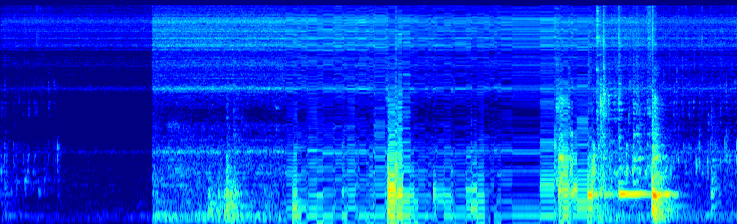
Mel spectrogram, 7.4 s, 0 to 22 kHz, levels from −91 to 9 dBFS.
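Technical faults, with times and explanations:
0.00 to 1.52 s, one channel inverted: the sound drops by about 15 dB and turns faint, as if most of it has been scooped out. That's likely one stereo channel with its polarity flipped. When the two sides are summed to mono, everything they share cancels, and what survives is only the small difference between them, a faint residue of the real sound rather than the full thing.
2.87 to 5.93 s, robotic sound from repeated short buffers: the sound takes on a rigid, metallic buzz pitched at 100 Hz that loosely tracks the underlying audio but loses its natural texture. This is likely fresh audio arriving too slowly, with the playback filling the gaps by looping the last chunk, here about 10 ms long, which fits that 100 Hz pitch. Roughly two thirds or more of the stretch is these repeats, so much of the real audio is simply skipped.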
